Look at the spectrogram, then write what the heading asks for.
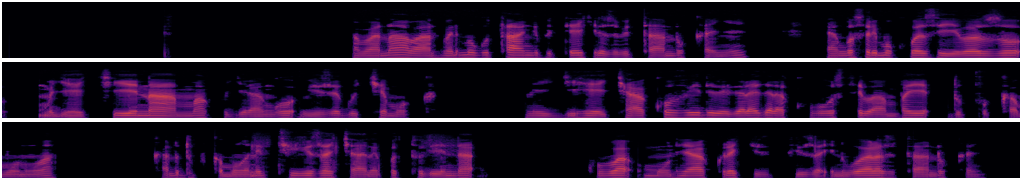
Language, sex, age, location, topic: Kinyarwanda, male, 25-35, Musanze, government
